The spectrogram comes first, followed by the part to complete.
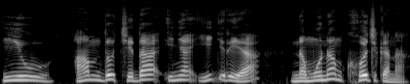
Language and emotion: Santali, disgusted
